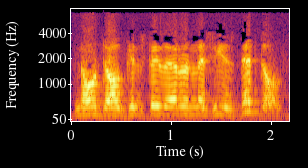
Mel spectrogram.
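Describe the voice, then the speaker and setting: High-pitched French-Canadian storekeeper. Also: male voice, steady tone. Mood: animated, earnest. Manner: broken English, drawn-out plaintive phrasing. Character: aggrieved French-Canadian backwoods storekeeper, excitable and plain-spoken. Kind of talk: 1940s radio acting. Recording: muffled, worn 1940s radio recording.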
